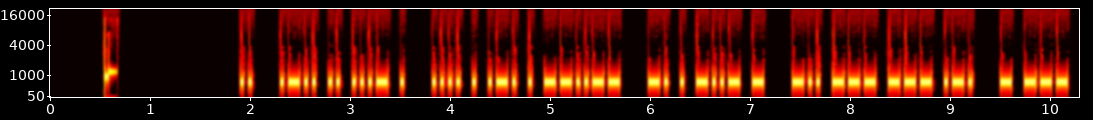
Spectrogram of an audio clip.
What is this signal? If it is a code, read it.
Morse code, heard as a keyed tone, about 30 wpm, 700 Hz. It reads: I LIVE HERE, NEXT DOOR TO
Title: Sentences from Top 1000 Words - Review Part 1 - 30wpm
